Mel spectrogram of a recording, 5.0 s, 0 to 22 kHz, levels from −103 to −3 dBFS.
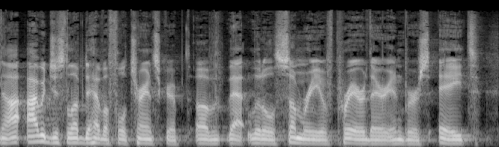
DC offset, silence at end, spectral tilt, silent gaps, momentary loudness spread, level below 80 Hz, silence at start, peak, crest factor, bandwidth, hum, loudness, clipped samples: under 0.1%; 0.2 s; -4 dB/octave; none; 7 LU; -64 dBFS; 0 s; -2 dBFS; 22 dB; 17 kHz; none; -23 LUFS; under 0.1%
